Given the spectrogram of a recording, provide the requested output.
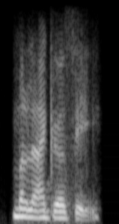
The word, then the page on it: Malagasy: Indian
